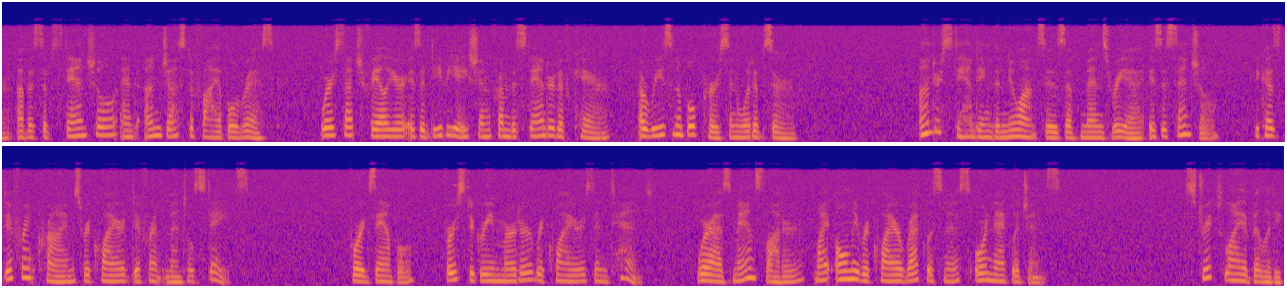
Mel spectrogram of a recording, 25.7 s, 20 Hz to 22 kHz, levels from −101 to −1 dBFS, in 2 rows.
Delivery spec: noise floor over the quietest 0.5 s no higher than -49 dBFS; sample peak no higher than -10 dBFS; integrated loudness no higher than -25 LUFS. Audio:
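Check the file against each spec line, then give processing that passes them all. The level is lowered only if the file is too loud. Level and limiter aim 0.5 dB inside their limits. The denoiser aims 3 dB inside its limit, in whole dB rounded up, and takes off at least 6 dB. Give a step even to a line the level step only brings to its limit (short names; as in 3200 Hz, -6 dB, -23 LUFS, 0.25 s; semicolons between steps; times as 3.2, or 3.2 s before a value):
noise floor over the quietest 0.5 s -46 dBFS: fail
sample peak -15.0 dBFS: OK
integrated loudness -32.5 LUFS: OK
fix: denoiser 6 dB, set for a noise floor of -46 dBFS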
